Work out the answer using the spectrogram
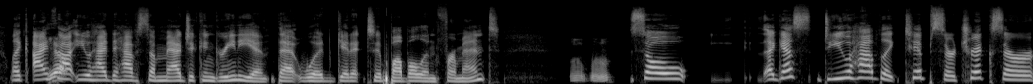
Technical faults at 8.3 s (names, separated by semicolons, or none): none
